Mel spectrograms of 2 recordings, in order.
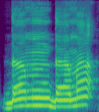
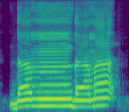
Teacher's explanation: میم پر آپ نے غنہ آنی ادا کرنا ہے، غنہ زمانی ادا نہیں کرنا. غنہ آنی کا مطلب ہوتا ہے آنن فانن ادا ہونے والا غنہ، جلدی سے دم دما.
